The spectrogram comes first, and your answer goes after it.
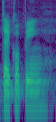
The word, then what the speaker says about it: デコピン: And as far as the dog's name, he was originally named Decoy, so I kind of took that and made it Dekoping.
